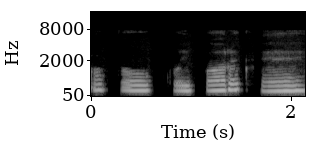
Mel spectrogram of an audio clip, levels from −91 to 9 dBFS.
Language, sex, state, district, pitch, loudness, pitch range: Rajasthani, female, Rajasthan, Nagaur, 195 Hz, -31 LUFS, 190-215 Hz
